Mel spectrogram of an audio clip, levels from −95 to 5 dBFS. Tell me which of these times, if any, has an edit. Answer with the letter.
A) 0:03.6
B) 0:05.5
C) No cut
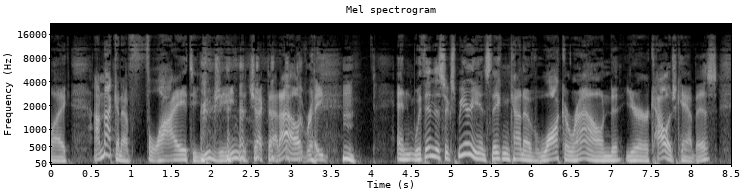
A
